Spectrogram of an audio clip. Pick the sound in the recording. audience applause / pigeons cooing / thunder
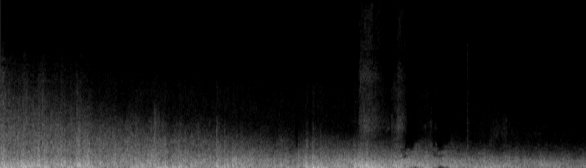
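thunder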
